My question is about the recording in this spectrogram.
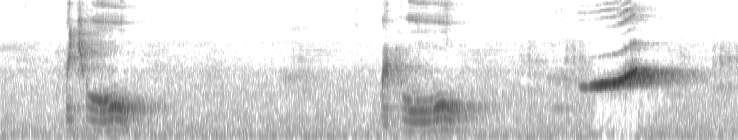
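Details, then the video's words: African grey parrot talking slowly in a happy mood: two voice-like syllables about two seconds apart, each with a soft breathy start, then a loud rising whistle. "African grey talking in slow voice"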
